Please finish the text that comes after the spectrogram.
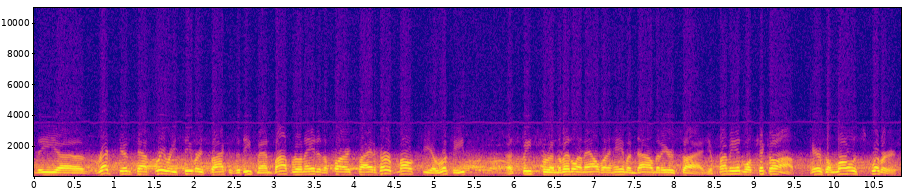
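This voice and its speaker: A man calling a football game live as radio play-by-play announcer from a stadium booth, his voice jumping up on big plays. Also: fairly quick. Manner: rises sharply in pitch on big plays. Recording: tinny old AM radio broadcast with hiss.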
